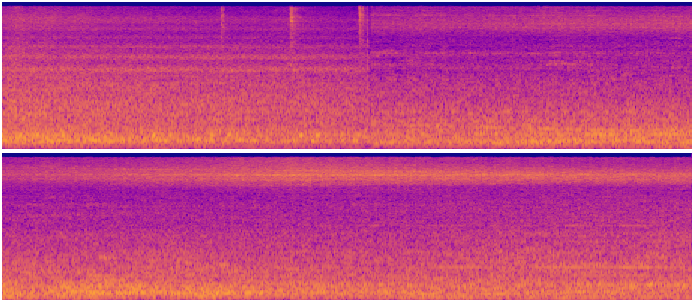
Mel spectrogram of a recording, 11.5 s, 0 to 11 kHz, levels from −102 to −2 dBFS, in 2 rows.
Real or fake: real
